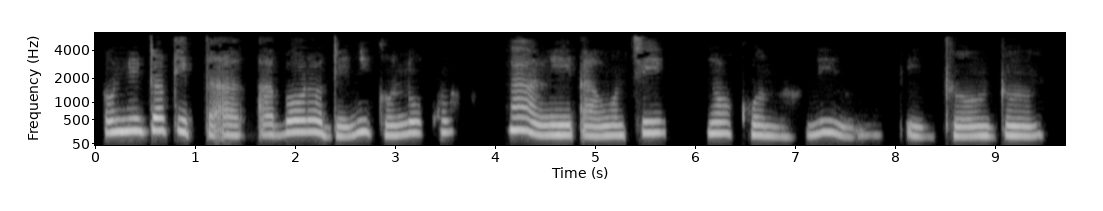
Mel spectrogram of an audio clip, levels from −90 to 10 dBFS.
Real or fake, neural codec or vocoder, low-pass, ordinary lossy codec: fake; codec, 16 kHz, 1.1 kbps, Voila-Tokenizer; 5.4 kHz; MP3, 24 kbps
